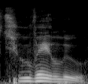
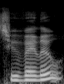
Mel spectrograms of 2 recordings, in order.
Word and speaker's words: Tove Lo: tuve Lou is the correct pronunciation is it yeah I always thought it was two-way Lou it's two Valu I recently learned this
